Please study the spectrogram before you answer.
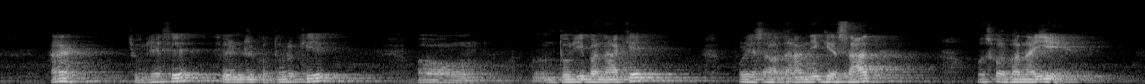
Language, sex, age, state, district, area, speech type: Hindi, male, 45-60, Uttar Pradesh, Chandauli, urban, spontaneous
